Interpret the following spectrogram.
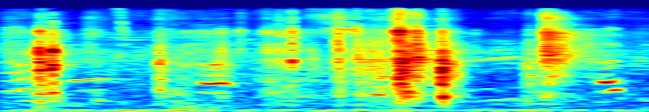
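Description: Faint, indistinct voices with two sharp clicks, one just after the start and one about one and a half seconds in, over a steady low hum.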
